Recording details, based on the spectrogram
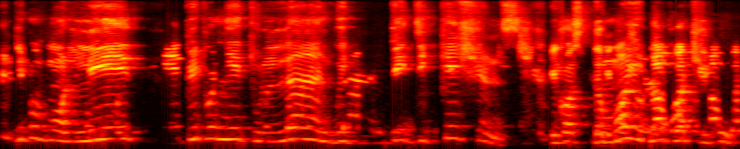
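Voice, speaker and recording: A man with a Cameroonian accent, a high pitch, ordinary pitch variation and a very slow pace. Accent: Cameroonian Francophone English. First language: French. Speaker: international student. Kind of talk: live stream Q&A interview. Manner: emphatic.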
